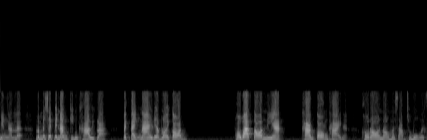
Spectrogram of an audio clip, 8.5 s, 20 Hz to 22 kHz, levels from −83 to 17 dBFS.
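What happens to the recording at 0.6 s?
At 0.6 s, as throughout, there is 4-bit ADPCM compression. Coarse adaptive steps add heavy grit that follows the level, with nothing above 7.8 kHz, consistent with 64 kbps.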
